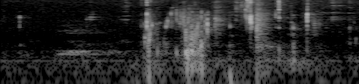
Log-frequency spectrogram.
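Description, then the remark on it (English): Quiet wet sips of Knob Creek whiskey from a cup, with a few soft slurping and mouth-clicking sounds clustered over a second or two, then a small swallow; no one speaks. “Cheers to you, by the way. Let's do that. Let's drink on this one.”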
